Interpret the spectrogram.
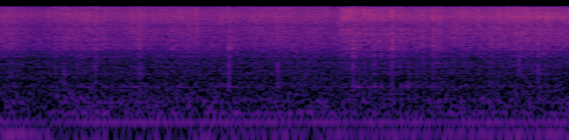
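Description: Onions, peppers, broccoli and tomatoes frying in butter in a pan, a steady sizzle.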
